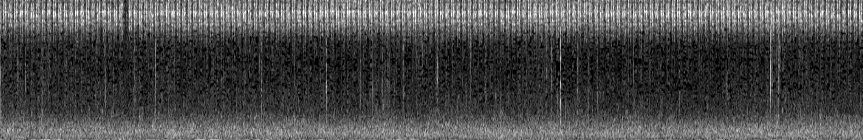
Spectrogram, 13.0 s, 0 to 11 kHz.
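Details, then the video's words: A continuous high cricket trill fills a nighttime riverside scene, holding steady over rushing water while a campfire gives frequent sharp crackles and pops. "Campfire by the River at Night Ambience | 1 Hour of Crackling Fire, Crickets, Ambient Nature Sounds"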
